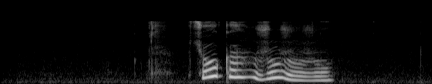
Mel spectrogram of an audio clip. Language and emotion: Russian, neutral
